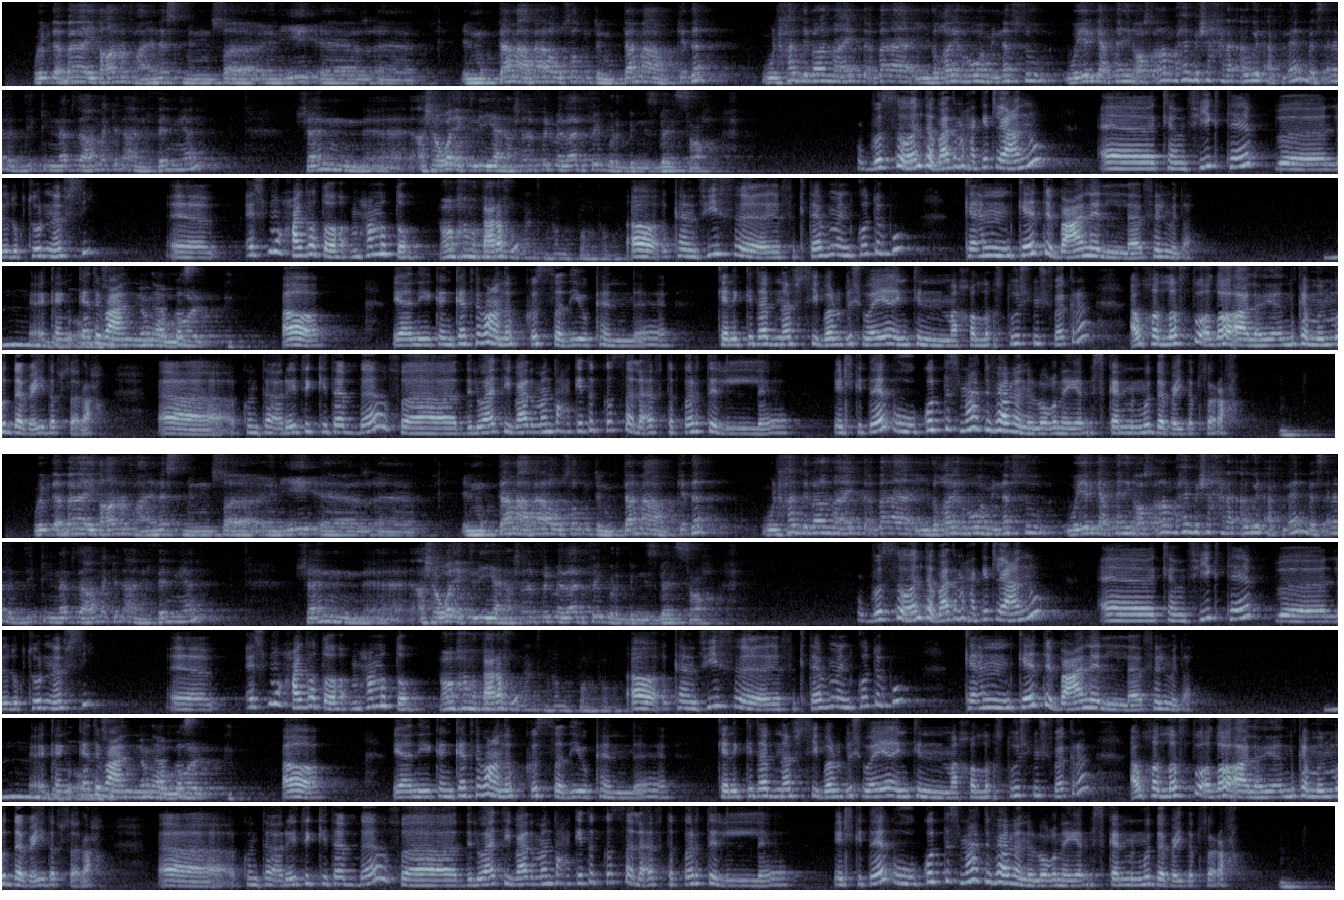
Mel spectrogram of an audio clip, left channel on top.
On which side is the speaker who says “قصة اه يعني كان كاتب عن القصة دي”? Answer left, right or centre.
Left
